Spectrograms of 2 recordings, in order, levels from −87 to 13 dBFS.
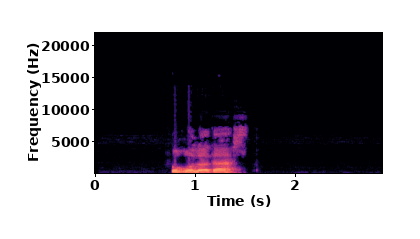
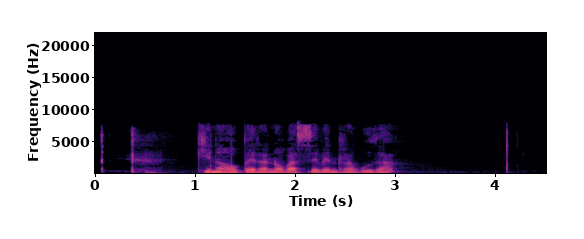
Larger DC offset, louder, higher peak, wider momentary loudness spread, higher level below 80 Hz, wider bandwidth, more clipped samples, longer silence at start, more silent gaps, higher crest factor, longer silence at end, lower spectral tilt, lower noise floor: neither; first, -15 LUFS vs -30 LUFS; first, -2 dBFS vs -16 dBFS; second, 11 LU vs 24 LU; first, -58 dBFS vs -66 dBFS; about the same, 7.8 kHz vs 8.2 kHz; neither; first, 0.75 s vs 0.35 s; neither; about the same, 18 dB vs 18 dB; second, 1.4 s vs 1.55 s; about the same, -6 dB/octave vs -5.5 dB/octave; about the same, -75 dBFS vs -78 dBFS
